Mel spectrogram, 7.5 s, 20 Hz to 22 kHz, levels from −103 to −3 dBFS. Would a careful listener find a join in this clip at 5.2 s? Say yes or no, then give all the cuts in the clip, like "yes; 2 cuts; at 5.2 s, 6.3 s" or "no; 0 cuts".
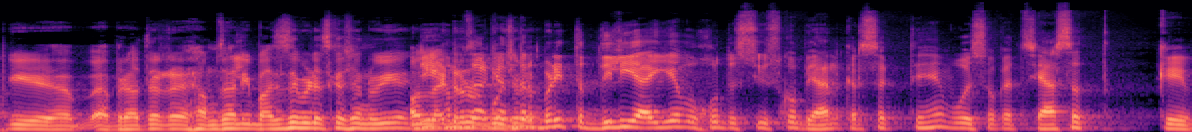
no; 1 cut; at 2.5 s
